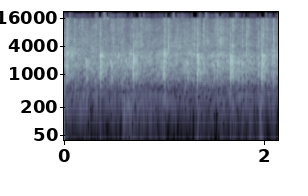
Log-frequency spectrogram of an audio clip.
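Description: Audience applause welcoming a panel at an innovation conference, steady clapping from a crowd with distinct individual claps standing out in an even rhythm.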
